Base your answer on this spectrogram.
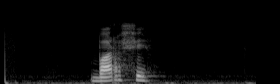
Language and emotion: Russian, neutral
